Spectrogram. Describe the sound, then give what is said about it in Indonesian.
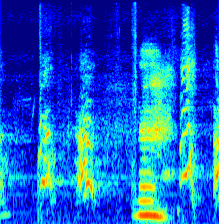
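A dog barks repeatedly: short, sharp barks in an uneven rhythm, with one longer, drawn-out yelp in the middle, over a low background. “ketemu nih Anji yang gonggong gitu ya dan merasa merasa terganggu sama suara yang bising”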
